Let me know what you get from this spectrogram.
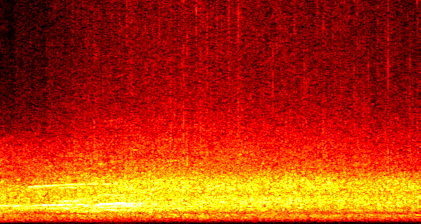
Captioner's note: applause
